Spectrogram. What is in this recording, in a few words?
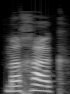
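"maxak" nominative, Archi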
